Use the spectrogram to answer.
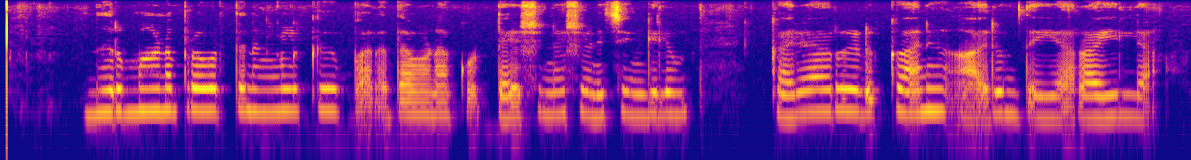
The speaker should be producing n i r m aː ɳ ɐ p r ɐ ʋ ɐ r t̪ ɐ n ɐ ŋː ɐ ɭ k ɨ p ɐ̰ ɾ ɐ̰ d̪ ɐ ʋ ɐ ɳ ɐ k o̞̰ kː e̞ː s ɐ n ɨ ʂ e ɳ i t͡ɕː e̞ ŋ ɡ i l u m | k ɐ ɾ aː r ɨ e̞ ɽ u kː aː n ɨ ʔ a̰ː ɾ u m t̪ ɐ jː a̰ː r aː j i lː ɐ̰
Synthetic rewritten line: n i r m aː ɳ ɐ p r ɐ ʋ ɐ r t̪ ɐ n ɐ ŋː ɐ ɭ k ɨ p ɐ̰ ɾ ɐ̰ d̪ ɐ ʋ ɐ ɳ ɐ k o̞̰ ʈː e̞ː ʂ ɐ n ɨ ʂ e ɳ i t͡ɕː e̞ ŋ ɡ i l u m | k ɐ ɾ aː r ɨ e̞ ɽ u kː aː n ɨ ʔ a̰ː ɾ u m t̪ ɐ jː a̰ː r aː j i lː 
